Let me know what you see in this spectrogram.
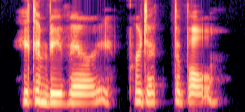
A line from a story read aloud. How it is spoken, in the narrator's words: he murmurs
